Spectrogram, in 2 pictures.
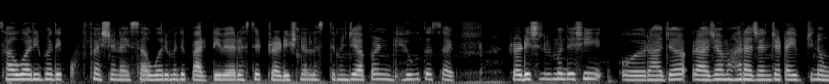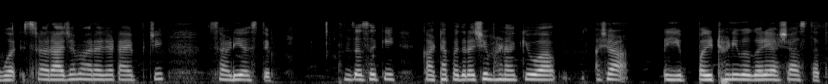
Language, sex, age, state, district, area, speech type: Marathi, female, 18-30, Maharashtra, Ahmednagar, rural, spontaneous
